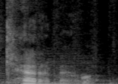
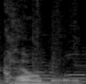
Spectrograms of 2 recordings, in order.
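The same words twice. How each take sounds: First: The word is said with three syllables. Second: The word is said with two syllables.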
